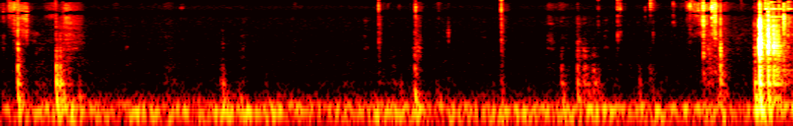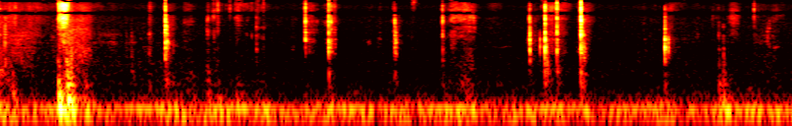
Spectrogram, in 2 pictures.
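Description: Paper rustles and crinkles under handling.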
